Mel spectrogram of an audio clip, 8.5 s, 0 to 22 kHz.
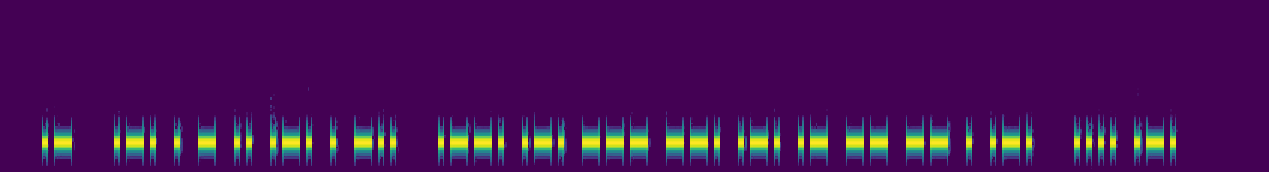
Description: Morse code, heard as a keyed tone, about 29 wpm, 700 Hz. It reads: A RETIRED PROGRAMMER HR
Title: Speed-Racing Common QSO Phrases - 30wpm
